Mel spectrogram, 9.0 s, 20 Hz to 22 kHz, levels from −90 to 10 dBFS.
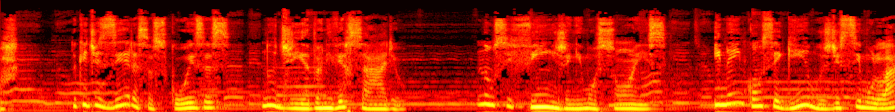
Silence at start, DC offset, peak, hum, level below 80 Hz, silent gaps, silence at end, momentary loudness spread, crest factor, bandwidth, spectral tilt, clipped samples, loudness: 0 s; 0.9%; -2 dBFS; none; -46 dBFS; none; 0 s; 16 LU; 14 dB; 15.5 kHz; -4.5 dB/octave; under 0.1%; -16 LUFS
